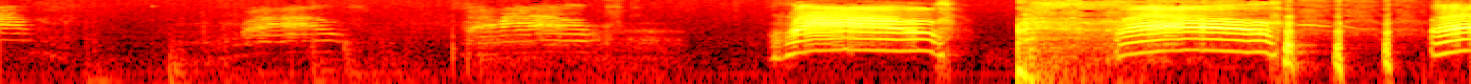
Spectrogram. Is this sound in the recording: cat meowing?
yes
